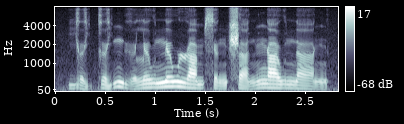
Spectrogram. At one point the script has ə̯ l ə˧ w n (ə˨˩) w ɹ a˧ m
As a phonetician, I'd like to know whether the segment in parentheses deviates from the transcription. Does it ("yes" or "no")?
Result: yes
